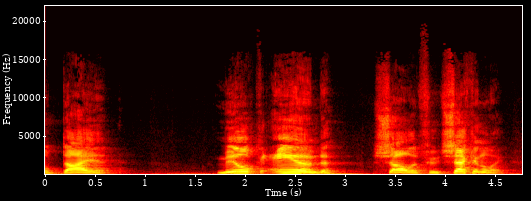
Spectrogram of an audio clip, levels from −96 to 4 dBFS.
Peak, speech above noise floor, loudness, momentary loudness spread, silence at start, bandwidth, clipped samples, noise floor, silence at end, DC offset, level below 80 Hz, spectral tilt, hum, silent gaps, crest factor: -2 dBFS; 36 dB; -22 LUFS; 16 LU; 0 s; 15 kHz; under 0.1%; -58 dBFS; 0.2 s; under 0.1%; -52 dBFS; -4.5 dB/octave; none; none; 20 dB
